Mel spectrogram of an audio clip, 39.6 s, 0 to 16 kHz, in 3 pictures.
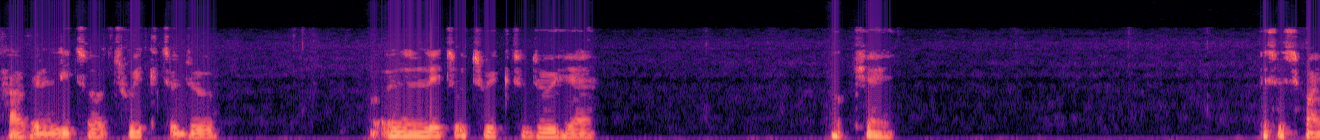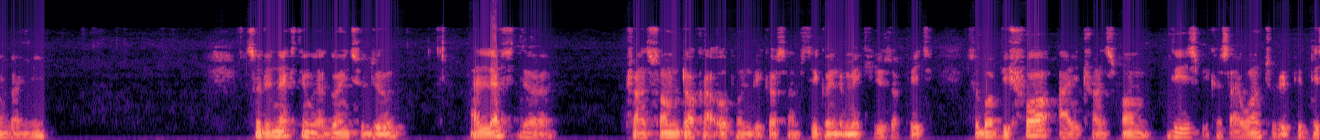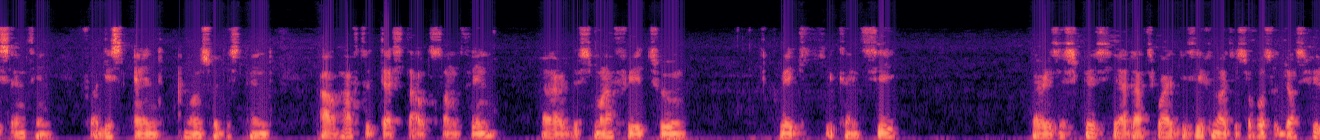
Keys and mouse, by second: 1.0 click, 2.7 right click, 2.9-7.1 drag, 10.0 drag, 14.3 right click, 16.7-17.3 drag, 22.8 click, 30.7-31.3 drag.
